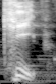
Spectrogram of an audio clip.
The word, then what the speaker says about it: Keap: is the CEO of a company called keep like a lot of software companies it's spelled kind of funny k-e-a-p it used to be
